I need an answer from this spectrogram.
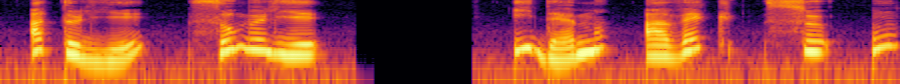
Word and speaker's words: atelier: Peu importe cette fois sa place dans le mot, on prononce toujours le E devant les sons li, ri, mi, ni, comme dans atelier, sommelier.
